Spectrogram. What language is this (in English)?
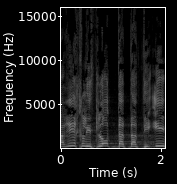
Hebrew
